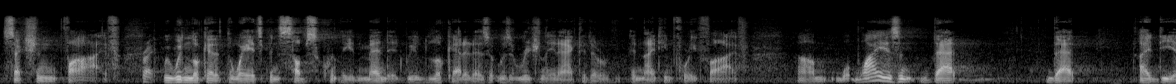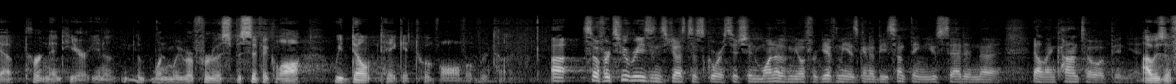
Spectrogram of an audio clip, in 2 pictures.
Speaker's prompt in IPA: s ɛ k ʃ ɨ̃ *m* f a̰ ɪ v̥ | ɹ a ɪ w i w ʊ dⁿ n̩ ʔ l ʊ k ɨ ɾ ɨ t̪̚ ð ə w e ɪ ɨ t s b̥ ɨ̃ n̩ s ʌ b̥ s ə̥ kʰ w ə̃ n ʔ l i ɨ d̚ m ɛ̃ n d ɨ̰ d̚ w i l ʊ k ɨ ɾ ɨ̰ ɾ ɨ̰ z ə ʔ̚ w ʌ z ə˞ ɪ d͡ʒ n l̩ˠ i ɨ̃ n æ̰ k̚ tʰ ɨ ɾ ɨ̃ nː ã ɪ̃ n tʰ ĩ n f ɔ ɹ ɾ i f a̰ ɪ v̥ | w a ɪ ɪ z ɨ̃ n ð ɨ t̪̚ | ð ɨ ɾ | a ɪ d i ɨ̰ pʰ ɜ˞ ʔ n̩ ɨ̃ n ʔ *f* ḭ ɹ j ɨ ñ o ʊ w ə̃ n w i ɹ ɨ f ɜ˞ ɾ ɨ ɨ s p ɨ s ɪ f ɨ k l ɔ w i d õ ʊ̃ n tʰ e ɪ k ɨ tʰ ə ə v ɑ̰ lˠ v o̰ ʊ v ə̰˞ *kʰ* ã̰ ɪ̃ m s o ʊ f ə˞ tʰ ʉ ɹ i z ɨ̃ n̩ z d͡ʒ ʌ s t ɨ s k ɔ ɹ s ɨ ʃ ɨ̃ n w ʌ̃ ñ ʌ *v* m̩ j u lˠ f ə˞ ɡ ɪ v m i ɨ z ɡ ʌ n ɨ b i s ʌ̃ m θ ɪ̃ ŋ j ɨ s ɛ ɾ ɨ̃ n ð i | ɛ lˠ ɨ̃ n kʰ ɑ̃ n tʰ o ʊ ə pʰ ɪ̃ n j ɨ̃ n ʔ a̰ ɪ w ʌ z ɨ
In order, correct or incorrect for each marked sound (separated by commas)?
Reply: incorrect, incorrect, incorrect, correct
